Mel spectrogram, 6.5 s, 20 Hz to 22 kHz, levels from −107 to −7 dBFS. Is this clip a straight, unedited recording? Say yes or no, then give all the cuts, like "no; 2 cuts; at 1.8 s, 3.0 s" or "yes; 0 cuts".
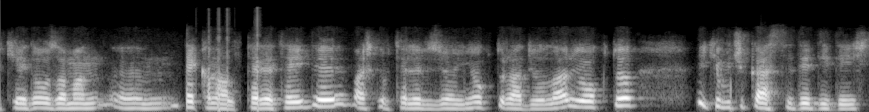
yes; 0 cuts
